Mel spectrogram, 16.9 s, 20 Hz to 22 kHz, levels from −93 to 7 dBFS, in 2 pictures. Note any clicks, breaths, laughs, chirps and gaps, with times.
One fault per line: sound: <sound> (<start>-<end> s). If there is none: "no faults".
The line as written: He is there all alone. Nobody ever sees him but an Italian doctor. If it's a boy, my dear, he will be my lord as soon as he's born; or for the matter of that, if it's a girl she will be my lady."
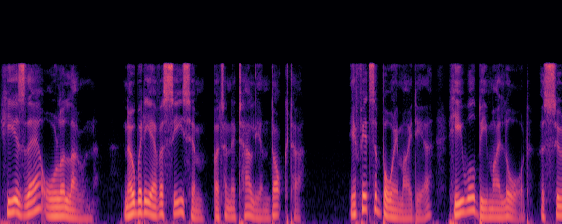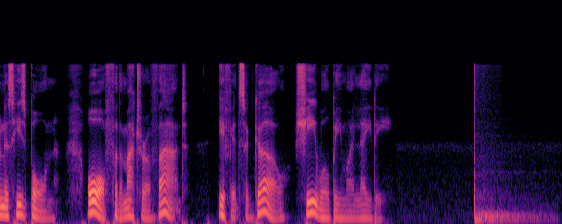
sound: thud (15.5-16.8 s)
